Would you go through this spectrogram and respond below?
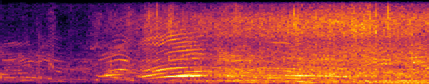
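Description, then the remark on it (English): A steady, droning buzz of bees fills the short scene, continuous, with voices chattering over it. “Dad, I see bees.”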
